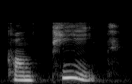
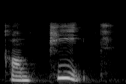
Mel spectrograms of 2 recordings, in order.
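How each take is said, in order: First: "compete" ending in a long E; teacher modelling long E. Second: "Compete" repeated with a long E; teacher repeating the word. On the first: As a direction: stretch the E in "compete". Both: Shown as a demonstration. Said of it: "Long E".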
